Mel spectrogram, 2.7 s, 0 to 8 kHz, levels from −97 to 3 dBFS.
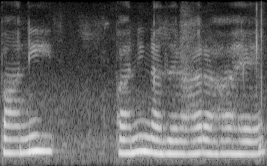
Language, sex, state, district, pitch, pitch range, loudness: Hindi, male, Himachal Pradesh, Shimla, 240 Hz, 230-255 Hz, -14 LUFS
